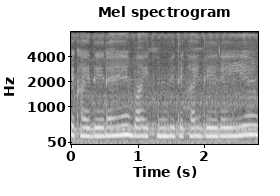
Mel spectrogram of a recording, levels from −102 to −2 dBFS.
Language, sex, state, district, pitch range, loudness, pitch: Hindi, female, Bihar, Sitamarhi, 220-235 Hz, -12 LUFS, 225 Hz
